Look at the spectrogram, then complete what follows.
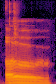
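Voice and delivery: laughing. Real, not acted. Laughing at game moment.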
